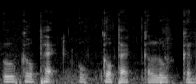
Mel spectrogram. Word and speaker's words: Ukko-Pekka Luukkonen: Ukko-Pekka Luukkonen.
